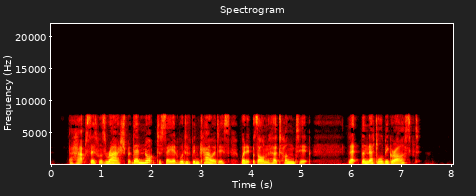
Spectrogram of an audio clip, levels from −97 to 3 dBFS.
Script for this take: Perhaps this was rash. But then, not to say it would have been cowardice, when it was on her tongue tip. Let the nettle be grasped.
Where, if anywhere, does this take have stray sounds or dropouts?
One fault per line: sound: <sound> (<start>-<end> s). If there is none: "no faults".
no faults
